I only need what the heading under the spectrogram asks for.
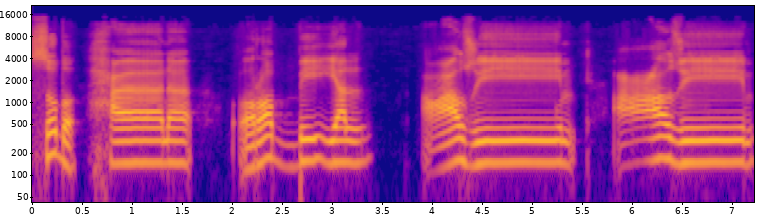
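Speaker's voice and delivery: আজিম said slowly, its ain pressed in the throat. Shown as a demonstration. Teacher showing the throat-pressed ain, slow. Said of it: "এটা আইন অক্ষর গলা চেপে হবে".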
